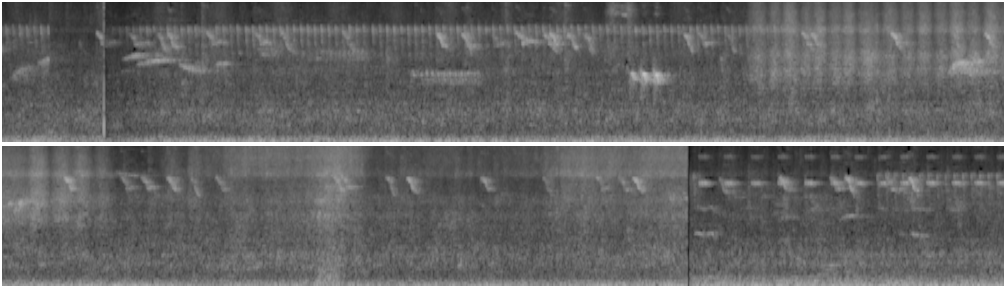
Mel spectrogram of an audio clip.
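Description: Birds chirping: short, high chirps repeated many times, over a low steady hum.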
